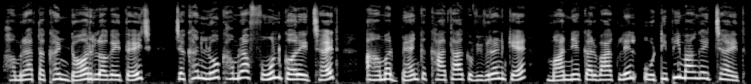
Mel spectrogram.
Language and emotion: Maithili, fearful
